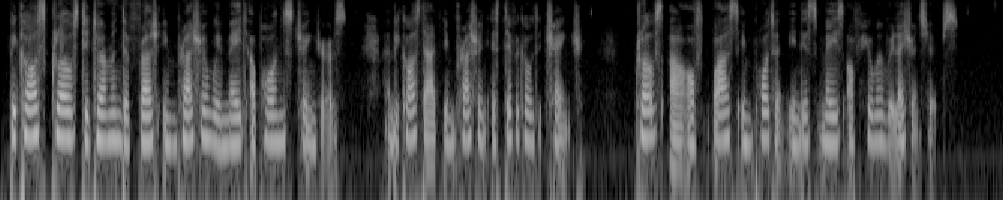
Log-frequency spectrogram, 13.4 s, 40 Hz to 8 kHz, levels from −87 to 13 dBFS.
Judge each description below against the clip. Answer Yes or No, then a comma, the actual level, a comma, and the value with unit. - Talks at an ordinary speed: No, slow, 130 wpm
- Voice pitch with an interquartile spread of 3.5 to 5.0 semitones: No, narrow, 2.6 semitones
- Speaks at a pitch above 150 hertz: Yes, high, 190 Hz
